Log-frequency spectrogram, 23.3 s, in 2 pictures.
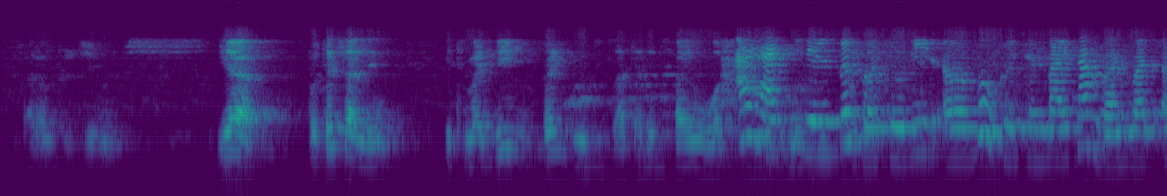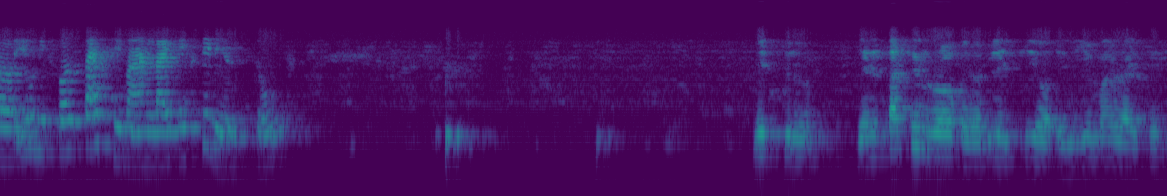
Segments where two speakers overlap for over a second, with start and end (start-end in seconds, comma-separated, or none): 7.6-8.9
